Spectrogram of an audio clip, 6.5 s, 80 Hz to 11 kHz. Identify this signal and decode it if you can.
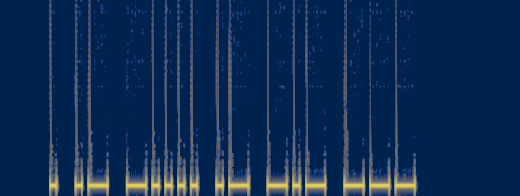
Morse code, heard as a keyed tone, about 15 wpm, 700 Hz. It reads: EA6AKO
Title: DXCC-100 Call Signs - 6 Characters - Repeated 3x - 15wpm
